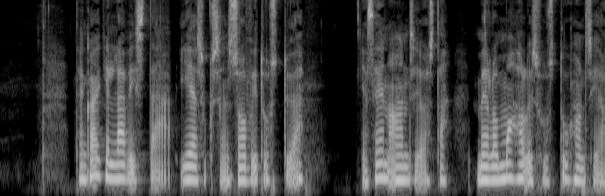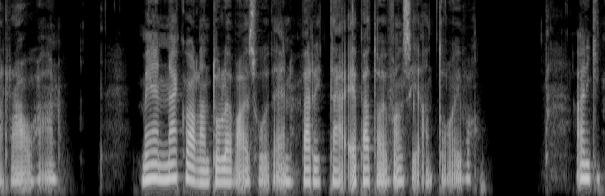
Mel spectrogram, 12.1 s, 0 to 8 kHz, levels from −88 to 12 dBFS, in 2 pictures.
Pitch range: 150-180 Hz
